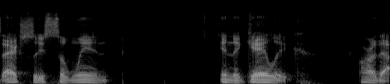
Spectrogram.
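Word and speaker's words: Samhain: G Festival it's in the English we were pronounce it Sam H but it's really um if we look at the actual pronunciation it's actually swin in the Gaelic or the Irish all right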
